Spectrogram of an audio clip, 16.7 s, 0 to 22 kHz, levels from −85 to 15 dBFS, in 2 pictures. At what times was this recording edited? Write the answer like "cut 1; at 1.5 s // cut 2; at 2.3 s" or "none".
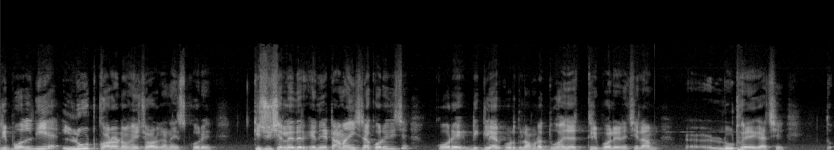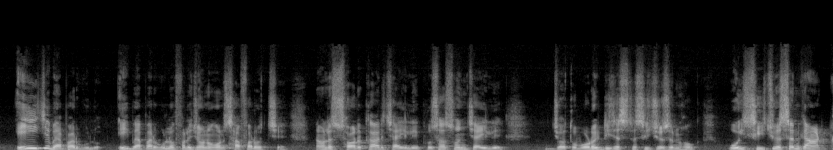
none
